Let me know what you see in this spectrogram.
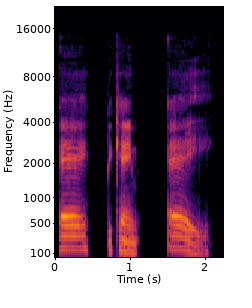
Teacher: to pronounce this sound with a little Glide at the end to pronounce the a sound with a little e at the end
